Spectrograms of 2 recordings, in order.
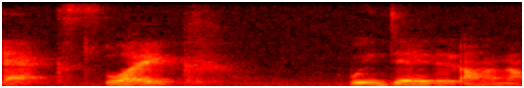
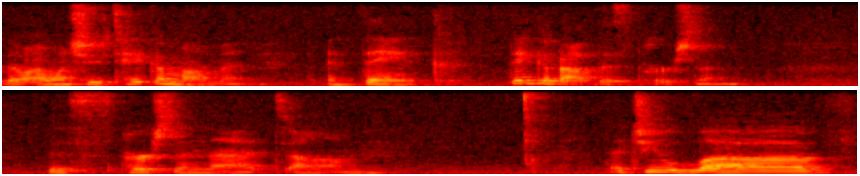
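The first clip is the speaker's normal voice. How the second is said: guided meditation; 5 dB quieter than usual. Acted. Leads a visualization.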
